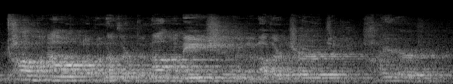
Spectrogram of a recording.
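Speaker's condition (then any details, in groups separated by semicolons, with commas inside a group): No condition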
